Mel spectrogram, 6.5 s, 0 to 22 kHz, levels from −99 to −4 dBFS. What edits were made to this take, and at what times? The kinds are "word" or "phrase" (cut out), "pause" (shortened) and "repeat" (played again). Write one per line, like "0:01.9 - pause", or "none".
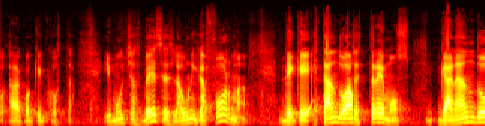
0:04.2 - word
0:04.7 - word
